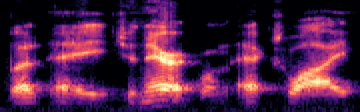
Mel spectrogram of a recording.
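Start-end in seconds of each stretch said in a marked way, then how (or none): none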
